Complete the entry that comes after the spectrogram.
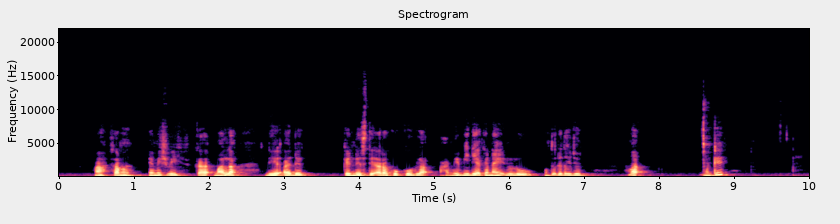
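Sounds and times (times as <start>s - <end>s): man speaking: 0.5s - 7.9s, 8.6s - 9.0s.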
